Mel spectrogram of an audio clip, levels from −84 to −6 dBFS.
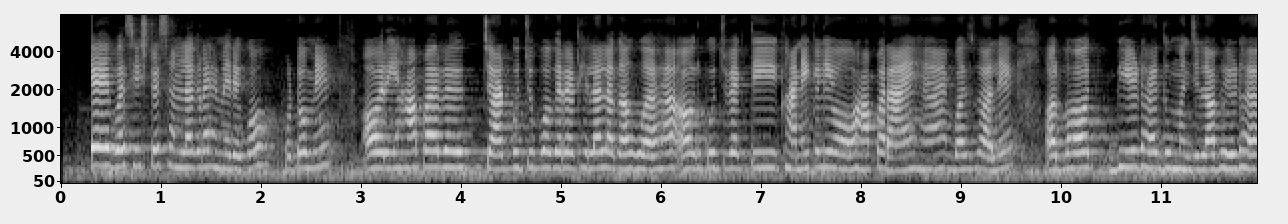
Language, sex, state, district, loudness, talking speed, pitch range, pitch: Hindi, female, Chhattisgarh, Bilaspur, -24 LUFS, 195 wpm, 260-285 Hz, 275 Hz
